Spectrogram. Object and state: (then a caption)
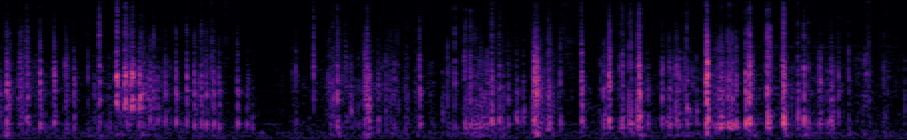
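Cardboard colored pencil box. Fingertips and short nails grip and rub the glossy front of a flat cardboard colored pencil box lying down. The result is a rapid run of bright, dry squeaks and crinkly scratches with almost no low end, each stopping short with no ring.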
